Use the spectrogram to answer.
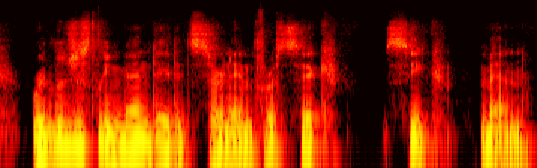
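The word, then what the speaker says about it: Sikh: mandated surname for sick seek men I think it's more properly pronounced sick but it's I find that that confuses people um sing yeah there we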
